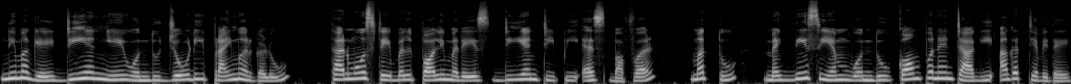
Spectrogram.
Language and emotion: Kannada, neutral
